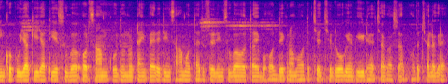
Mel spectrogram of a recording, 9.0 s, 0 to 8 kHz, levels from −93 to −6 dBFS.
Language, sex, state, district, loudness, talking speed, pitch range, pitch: Hindi, male, Odisha, Sambalpur, -21 LUFS, 245 wpm, 100-105 Hz, 100 Hz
